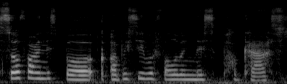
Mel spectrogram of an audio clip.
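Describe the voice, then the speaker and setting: Speaking at a very fast pace, a woman with an English accent has a fairly high pitch and ordinary pitch variation. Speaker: book vlogger. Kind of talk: casual vlog talk. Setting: at home. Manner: chatty, filler-heavy.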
